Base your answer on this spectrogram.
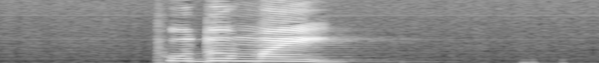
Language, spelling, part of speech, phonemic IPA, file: Tamil, புதுமை, noun, /pʊd̪ʊmɐɪ̯/, Ta-புதுமை.ogg
- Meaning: 1. novelty, newness, freshness 2. innovation 3. wonder, miracle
